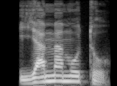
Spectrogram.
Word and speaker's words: Yamamoto: S-C-H-I-N. – 3. – Je m'appelle Yamamoto. – Comment ça s'écrit ? – Y-A-M-A-M-O-T-O.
